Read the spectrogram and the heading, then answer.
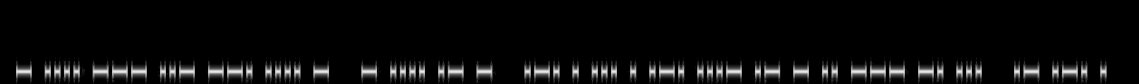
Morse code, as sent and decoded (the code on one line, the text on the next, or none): - .... --- ..- --. .... - / - .... .- - / .-. ... .-. ...- .- - .. --- -. ... / .- .-. .
THOUGHT THAT RESERVATIONS ARE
